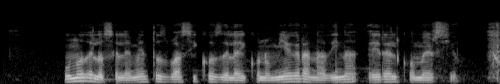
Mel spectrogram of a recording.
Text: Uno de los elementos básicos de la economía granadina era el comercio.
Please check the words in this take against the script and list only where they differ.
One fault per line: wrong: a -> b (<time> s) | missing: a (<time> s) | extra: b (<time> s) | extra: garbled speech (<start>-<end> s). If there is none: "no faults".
no faults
